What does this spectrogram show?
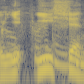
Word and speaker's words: Yixuan: So, Yishin, that's how we say her name.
